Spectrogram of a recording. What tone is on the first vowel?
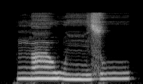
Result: high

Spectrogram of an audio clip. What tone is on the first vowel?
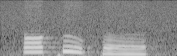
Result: high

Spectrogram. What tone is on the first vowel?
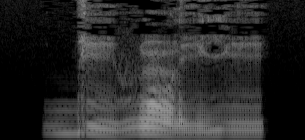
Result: falling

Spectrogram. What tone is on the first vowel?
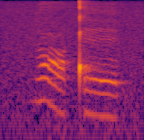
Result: falling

